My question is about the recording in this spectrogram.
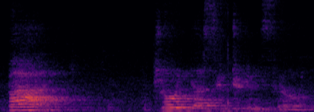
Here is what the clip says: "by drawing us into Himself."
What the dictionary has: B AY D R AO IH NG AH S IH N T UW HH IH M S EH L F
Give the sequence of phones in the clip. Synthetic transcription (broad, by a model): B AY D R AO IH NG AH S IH T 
